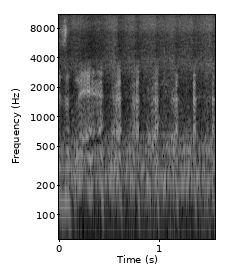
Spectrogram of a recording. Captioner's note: laughter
